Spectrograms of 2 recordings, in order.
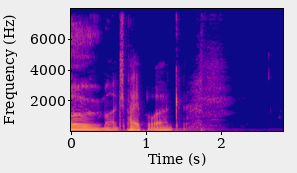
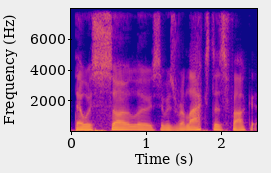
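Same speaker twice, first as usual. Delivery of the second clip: ordinary talk, nothing marked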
